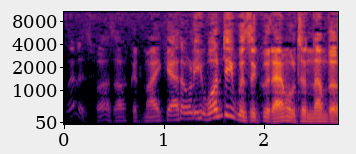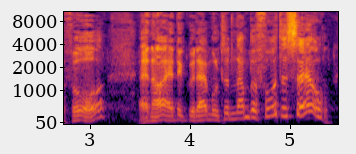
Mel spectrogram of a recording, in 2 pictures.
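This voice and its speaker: An actor playing a cheerfully unscrupulous shopkeeper with a British accent, breezy, colloquial and unapologetic in a radio drama. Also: male voice, mid-range voice, sing-song, fast talker, breathy edge. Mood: brazen, breezy. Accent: British English.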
